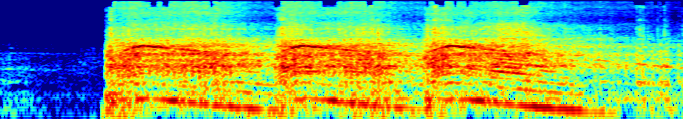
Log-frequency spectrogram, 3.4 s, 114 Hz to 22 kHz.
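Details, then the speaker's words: Arno Clic 127 V 600 W blender, fixed by seating the jar properly until it gave two clicks. Three clean pulses of high motor whir, each spinning up and sagging off smoothly: running normally. "Funcionando perfeitamente."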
